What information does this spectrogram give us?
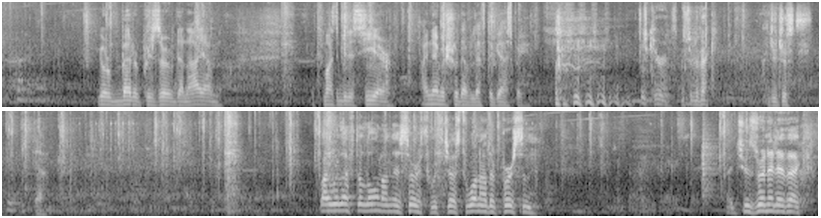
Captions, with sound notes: (camera clicks) You're better preserved than I am. It must be the sea air. I never should have left the Gaspe. (men laugh) - Mr. Kierens, Mr. Levesque, could you just? - Yeah. (camera clicks) - If I were left alone on this earth with just one other person, I'd choose Rene Levesque.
